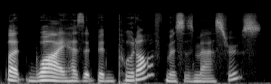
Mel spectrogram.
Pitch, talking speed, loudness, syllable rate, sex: 185 Hz, 200 wpm, -18 LUFS, 4.1 syllables/s, female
